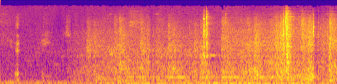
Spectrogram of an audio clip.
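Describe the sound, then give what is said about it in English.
A passenger train rumbles steadily along the rails, its loud, constant roar broken by a few sharp metallic clacks, with a faint, thin whine running underneath. “I'm not really a train buff, but I know a fun train when I see one, you know?”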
